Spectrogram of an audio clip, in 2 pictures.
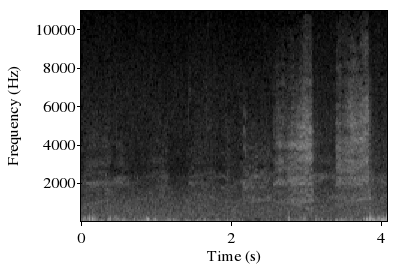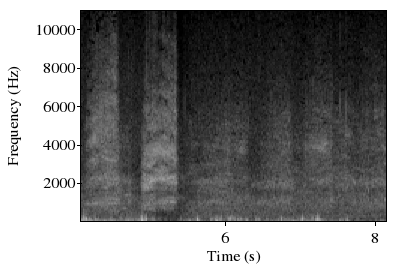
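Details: Sulphur-crested cockatoos screech and squawk at their regular gathering place in strong wind. A few loud, rasping calls cluster in the middle, and fainter squawks are heard behind steady wind noise.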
